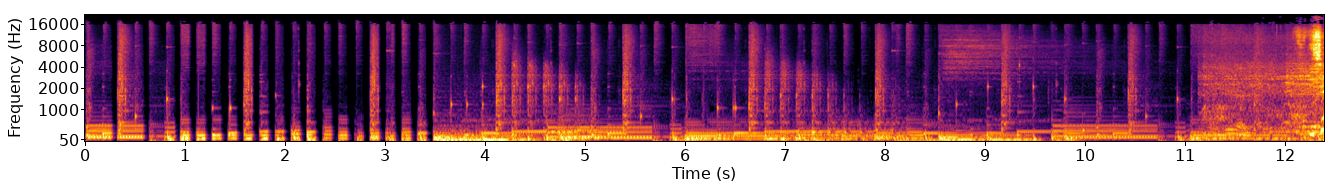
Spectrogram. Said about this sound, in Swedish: Varje gång jag tar ett djupt andetag och ska börja så kör han igång den här jävla borren.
